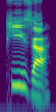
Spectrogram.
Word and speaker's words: Pisa: R, and V, the S sounds like an English Z. Some examples: Pisa, riso, sbaglio, sdegno, smettere, snello.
